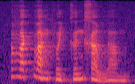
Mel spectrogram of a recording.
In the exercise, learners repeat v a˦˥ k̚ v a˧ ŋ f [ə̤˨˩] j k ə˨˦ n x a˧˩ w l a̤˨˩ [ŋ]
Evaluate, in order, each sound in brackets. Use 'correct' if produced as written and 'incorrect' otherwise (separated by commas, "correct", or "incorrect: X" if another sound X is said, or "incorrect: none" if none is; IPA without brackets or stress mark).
incorrect: ə˧˩, incorrect: m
